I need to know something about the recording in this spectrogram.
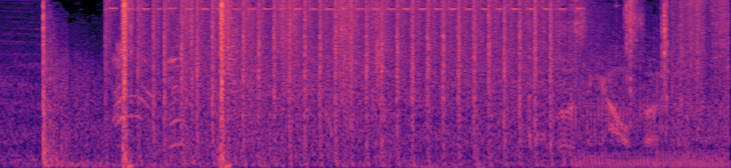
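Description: A gun fires rapid bursts close by.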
